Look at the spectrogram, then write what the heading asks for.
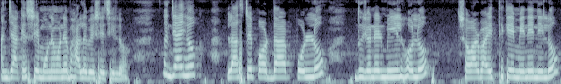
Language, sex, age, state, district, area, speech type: Bengali, female, 45-60, West Bengal, Kolkata, urban, spontaneous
